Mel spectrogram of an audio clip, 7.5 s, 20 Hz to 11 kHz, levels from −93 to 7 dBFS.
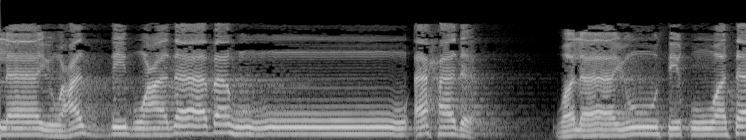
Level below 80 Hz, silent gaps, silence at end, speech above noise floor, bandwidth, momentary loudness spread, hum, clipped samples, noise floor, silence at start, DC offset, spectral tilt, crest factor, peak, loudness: -64 dBFS; none; 0 s; 38 dB; 6.6 kHz; 4 LU; none; under 0.1%; -55 dBFS; 0 s; under 0.1%; -5.5 dB/octave; 14 dB; -4 dBFS; -18 LUFS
